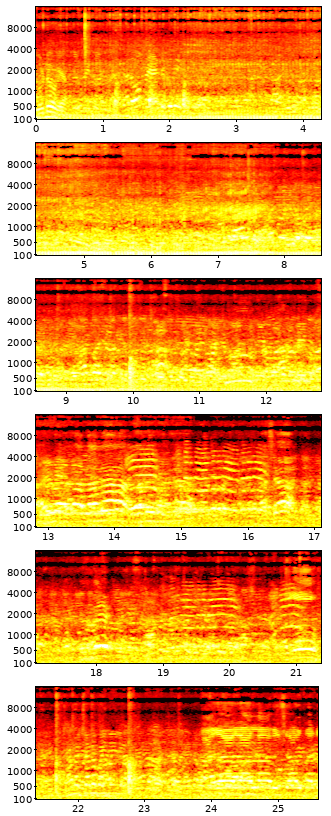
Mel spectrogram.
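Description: A crowd of people chatters and murmurs all around outdoors.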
